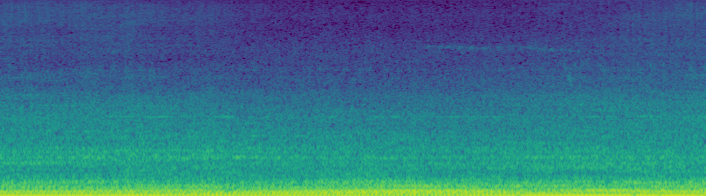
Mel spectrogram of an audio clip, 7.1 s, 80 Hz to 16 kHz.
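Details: 1986 Pontiac Fiero GT, first start after about five years stored: deep steady idle rumble slowly easing lower as engine warms after cold start, no clear knock; high idle still settling.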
